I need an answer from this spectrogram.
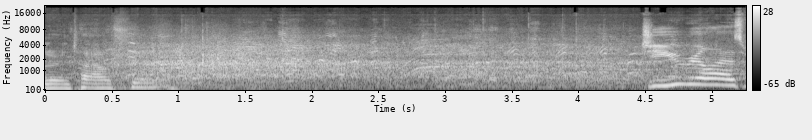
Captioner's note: raucous laughter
